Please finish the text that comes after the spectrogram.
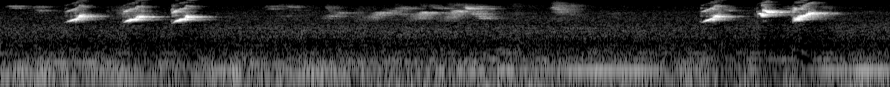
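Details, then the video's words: Impetuous White-throated seedeater with a white breast, accelerating its song: a trio of sharp rising chips, softer twittering in between, then another fast run of three to four bright notes. "Coleiro baiano peito branco impetuoso aumentando a velocidade!!!"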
